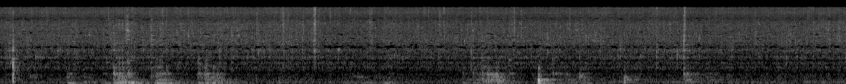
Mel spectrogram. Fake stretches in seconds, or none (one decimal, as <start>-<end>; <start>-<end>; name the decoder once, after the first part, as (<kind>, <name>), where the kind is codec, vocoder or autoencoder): 1.2-2.7 (vocoder, BigVGAN v2); 7.3-7.8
